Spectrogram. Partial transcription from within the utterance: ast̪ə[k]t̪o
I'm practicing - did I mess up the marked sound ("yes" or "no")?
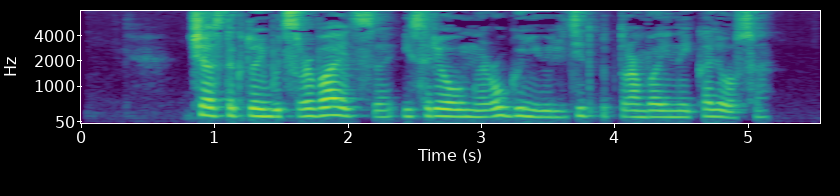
no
